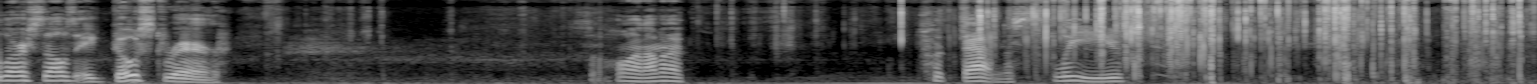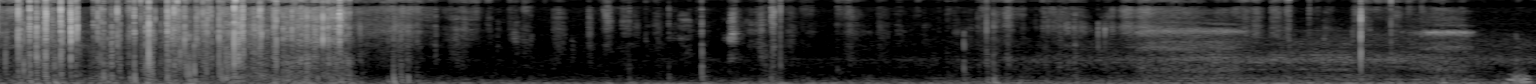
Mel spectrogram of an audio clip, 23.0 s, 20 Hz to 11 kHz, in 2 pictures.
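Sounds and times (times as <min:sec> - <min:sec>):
plastic sleeve crinkling: 0:05.2 - 0:14.8.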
